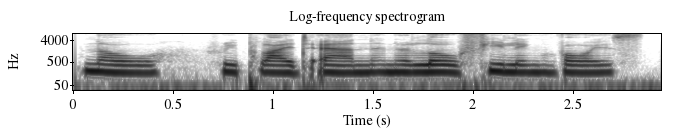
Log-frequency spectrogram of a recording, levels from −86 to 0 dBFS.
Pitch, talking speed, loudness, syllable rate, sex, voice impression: 190 Hz, 165 wpm, -16 LUFS, 4.7 syllables/s, female, very feminine, middle-aged, thin, slightly tensed, slightly weak, slightly dark, hard, clear, fluent, slightly raspy, slightly cool, intellectual, refreshing, slightly sincere, calm, friendly, slightly reassuring, unique, elegant, slightly wild, slightly sweet, lively, slightly kind, slightly intense, sharp, slightly modest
